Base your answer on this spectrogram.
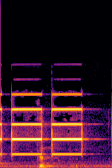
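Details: Three short high-pitched electronic beeps: CADD infusion pump power-up tone for a child's TPN, confirming a successful start-up and a correctly locked cassette.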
